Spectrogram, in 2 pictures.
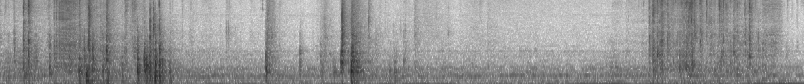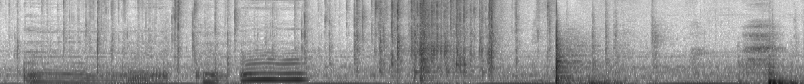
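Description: Crinkling of plastic and foil chocolate wrappers and bags, with scattered clicks and knocks as packets and boxes are taken from a kitchen cabinet. A couple of short murmured sounds come from a voice partway through.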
